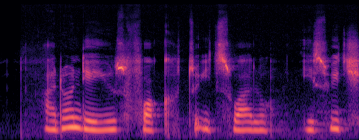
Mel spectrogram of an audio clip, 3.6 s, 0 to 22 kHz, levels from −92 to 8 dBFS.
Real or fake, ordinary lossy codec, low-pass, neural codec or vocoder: real; none; 19.8 kHz; none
